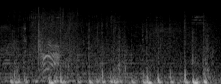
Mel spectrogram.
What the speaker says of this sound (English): The primary mode of transportation is horses.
